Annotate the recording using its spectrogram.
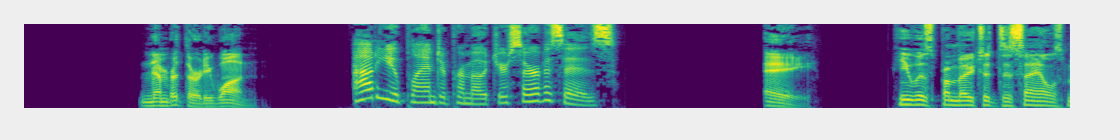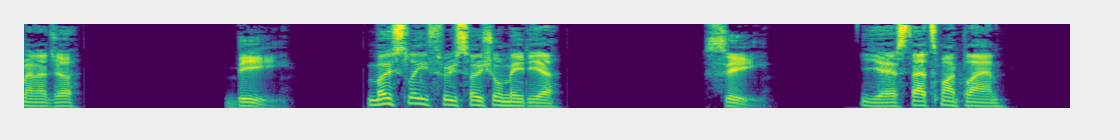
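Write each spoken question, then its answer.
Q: How do you plan to promote your services?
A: B: Mostly through social media.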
